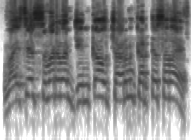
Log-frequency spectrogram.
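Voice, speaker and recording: A man teaching a coaching class, firing questions at his students, answering them himself and repeating phrases slowly while dictating. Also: extremely high pitch, a loud crowd. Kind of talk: classroom lesson with call-and-response.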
